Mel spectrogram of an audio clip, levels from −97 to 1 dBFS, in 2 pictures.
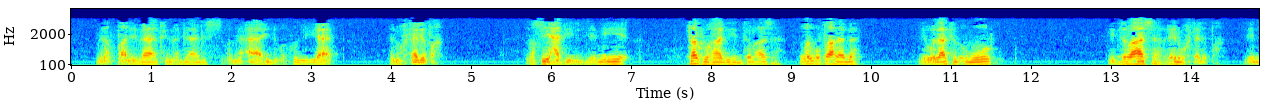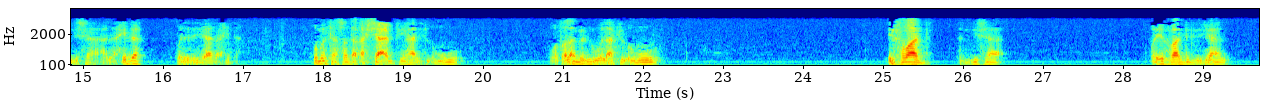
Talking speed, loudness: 75 wpm, -26 LUFS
